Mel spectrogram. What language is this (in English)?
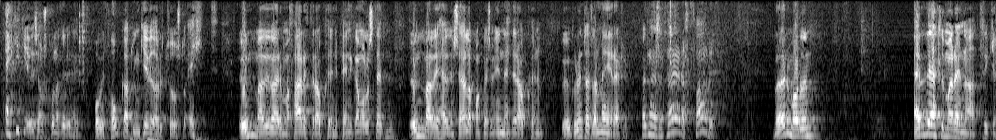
Icelandic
